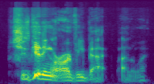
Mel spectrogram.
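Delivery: normal talking voice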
